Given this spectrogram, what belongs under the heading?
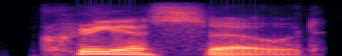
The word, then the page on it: creosote: American English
